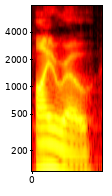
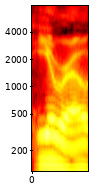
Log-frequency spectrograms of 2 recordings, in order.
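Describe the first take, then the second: First: It is said with a German pronunciation. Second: It is said with an English pronunciation. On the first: The speaker calls it right. "You guys say it in Germany, you say Euro" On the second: The speaker calls it wrong. "You don't say Euro"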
